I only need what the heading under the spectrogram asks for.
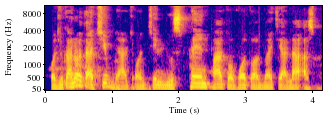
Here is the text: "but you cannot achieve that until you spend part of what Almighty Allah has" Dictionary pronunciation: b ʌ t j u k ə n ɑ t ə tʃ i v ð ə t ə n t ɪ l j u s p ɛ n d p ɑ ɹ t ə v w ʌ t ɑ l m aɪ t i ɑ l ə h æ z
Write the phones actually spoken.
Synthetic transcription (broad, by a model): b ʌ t j u k ə n ɑ t ə tʃ i v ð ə t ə n t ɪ l j u s p ɛ n d p ɑ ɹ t ə v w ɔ t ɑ m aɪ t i ɑ l ə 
